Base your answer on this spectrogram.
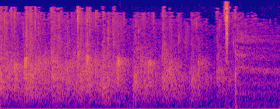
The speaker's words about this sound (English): We want to welcome all those who are newcomers to Grace Crossing Church. Would you join me by an expression of applause, and let's welcome all those that are new to Grace Crossing Church.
